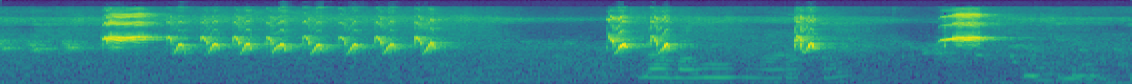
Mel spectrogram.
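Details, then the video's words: Poci-variety Oriental magpie-robin in vigorous song: a long, fast series of sharp repeated notes, followed by separate short bursts and a high whistled note. Faint lower warbles sound between the phrases. "Kacer poci gacor"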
